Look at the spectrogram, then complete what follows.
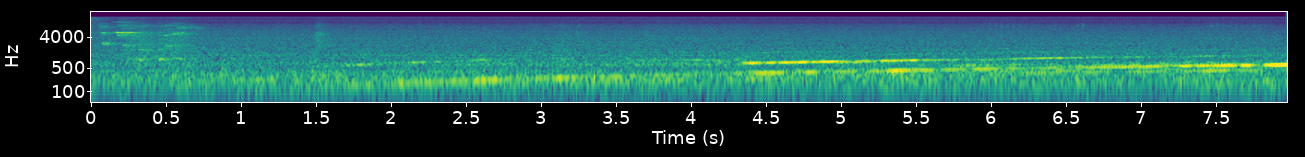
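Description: Sydney Trains Millennium (M-set) electric train's Alstom IGBT-VVVF traction inverter and motors whining as the train pulls away. From about two seconds in, several tones climb steadily in pitch together and grow louder, heard inside the carriage.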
